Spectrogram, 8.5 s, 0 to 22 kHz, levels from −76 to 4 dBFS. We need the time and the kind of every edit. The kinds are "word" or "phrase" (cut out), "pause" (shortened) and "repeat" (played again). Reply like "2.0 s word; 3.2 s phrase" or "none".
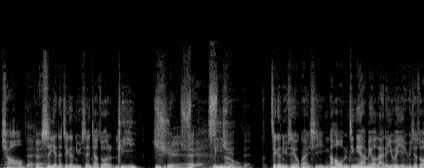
none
